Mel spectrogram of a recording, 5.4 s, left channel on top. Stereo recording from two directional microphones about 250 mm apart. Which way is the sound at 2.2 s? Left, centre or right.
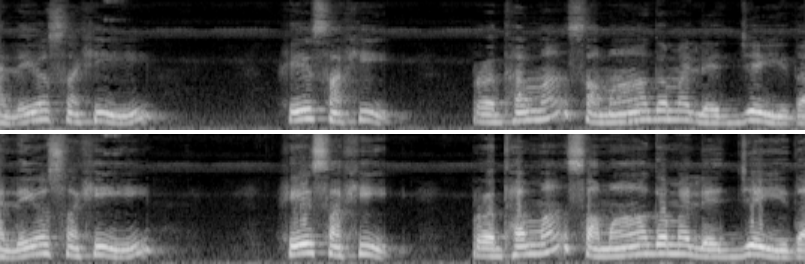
Right.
